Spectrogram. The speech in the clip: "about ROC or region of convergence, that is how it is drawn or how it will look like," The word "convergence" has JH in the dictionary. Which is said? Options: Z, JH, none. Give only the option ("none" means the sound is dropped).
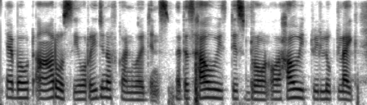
JH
